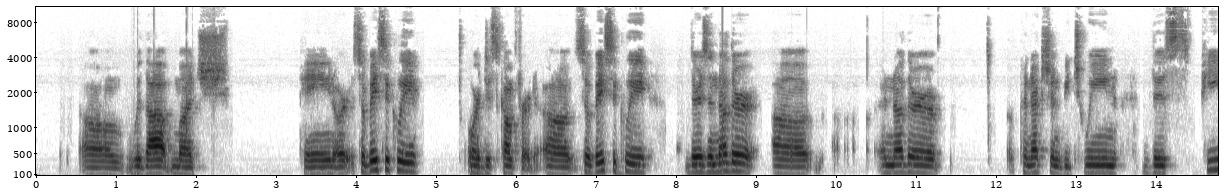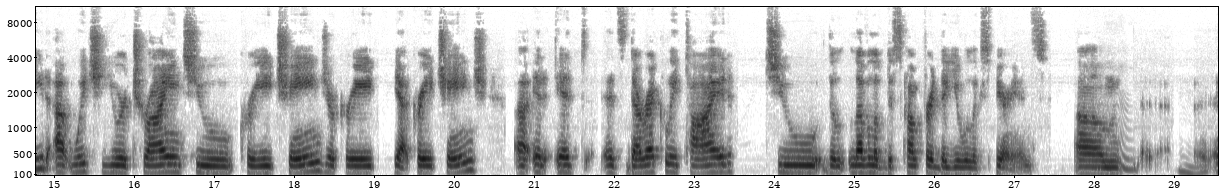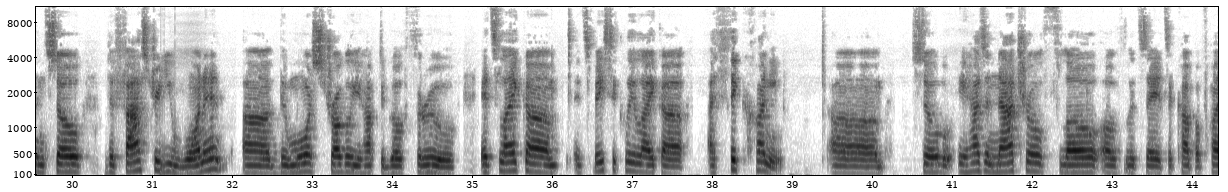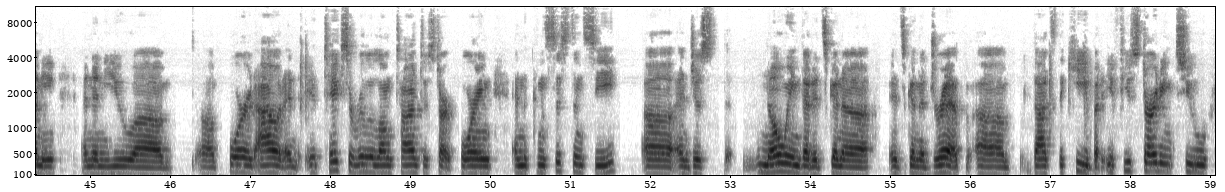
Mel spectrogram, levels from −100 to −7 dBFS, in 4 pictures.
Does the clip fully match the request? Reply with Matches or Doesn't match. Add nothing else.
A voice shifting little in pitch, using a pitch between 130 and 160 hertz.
Matches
